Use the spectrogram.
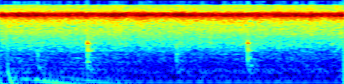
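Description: Green cauliflower and tomato fry in a pan with a steady, loud broadband sizzle, broken by a few faint scraping stirs; no voices.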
